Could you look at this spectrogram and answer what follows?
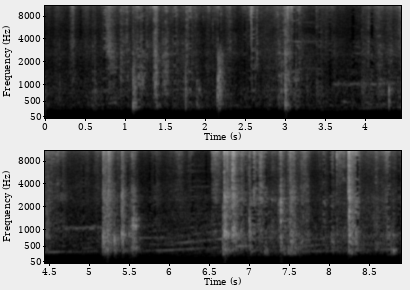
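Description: Cardboard model-kit box being handled on a desk: irregular taps, rubs and scrapes as the box and its lid are moved and set down, busiest in the second half, with a short rising squeak about halfway through.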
